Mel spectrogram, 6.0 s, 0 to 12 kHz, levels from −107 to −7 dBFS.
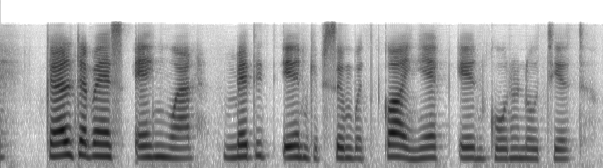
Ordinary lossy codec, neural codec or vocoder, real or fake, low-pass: none; codec, 16 kHz, about 1 kbps, DyCAST, with the encoder's durations; fake; 7.2 kHz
